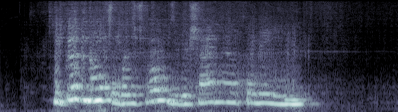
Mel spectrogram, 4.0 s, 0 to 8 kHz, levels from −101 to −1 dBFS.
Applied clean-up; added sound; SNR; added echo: neural separator model SepFormer DNS4.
